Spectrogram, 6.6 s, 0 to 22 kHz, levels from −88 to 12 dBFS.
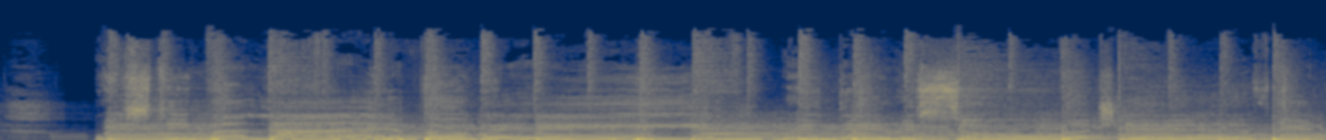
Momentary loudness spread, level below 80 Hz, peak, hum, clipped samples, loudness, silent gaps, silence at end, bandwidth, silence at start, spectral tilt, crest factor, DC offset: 2 LU; -30 dBFS; -2 dBFS; none; under 0.1%; -19 LUFS; none; 0 s; 18 kHz; 0.05 s; -5 dB/octave; 16 dB; under 0.1%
